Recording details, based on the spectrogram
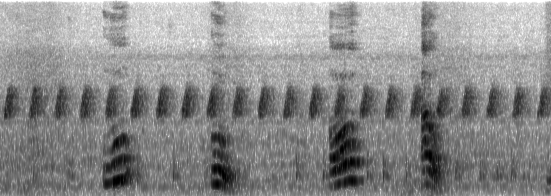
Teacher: वे स्वर जिनका उच्चारण करते समय हमारे ओंठ वृत्त की आकृति में मुड़ जाते हैं या वृत्त की आकृति धारण कर लेते हैं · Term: वृत्तमुखी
